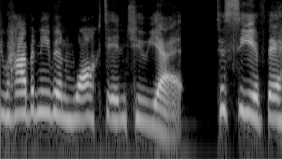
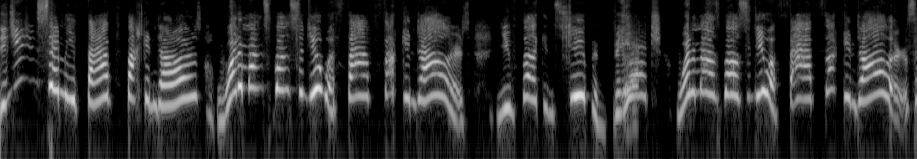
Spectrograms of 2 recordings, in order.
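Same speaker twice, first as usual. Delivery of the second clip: very high-pitched rant, sounding unappreciative and ungrateful; 12 semitones higher than usual. Thanking Owl for five dollars, the speaker imagines Heather's reply: imitating Heather's ungrateful rant. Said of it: "now if I was Heather, I'd be like".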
